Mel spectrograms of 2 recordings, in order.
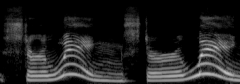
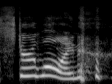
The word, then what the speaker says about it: Sterling: Like Sterling, not Sterloin.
